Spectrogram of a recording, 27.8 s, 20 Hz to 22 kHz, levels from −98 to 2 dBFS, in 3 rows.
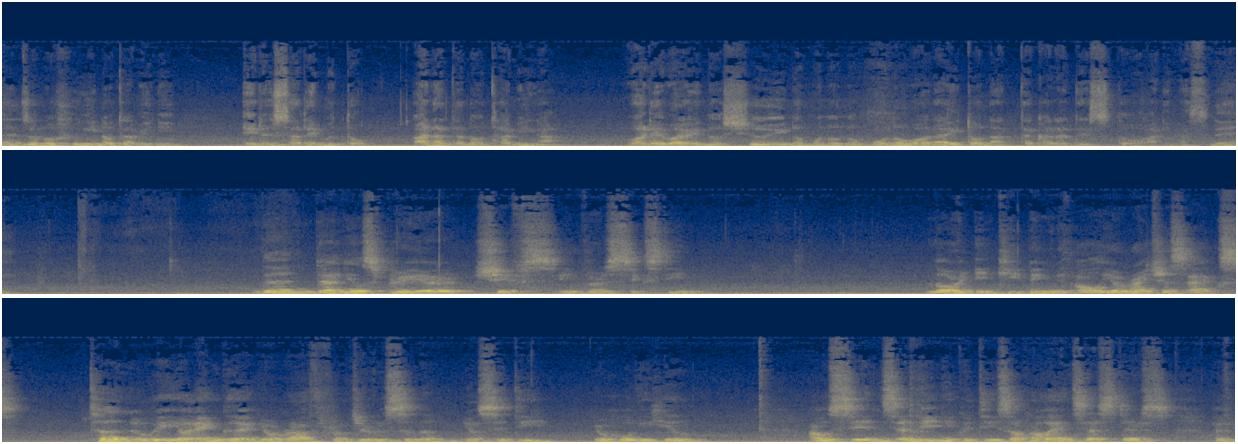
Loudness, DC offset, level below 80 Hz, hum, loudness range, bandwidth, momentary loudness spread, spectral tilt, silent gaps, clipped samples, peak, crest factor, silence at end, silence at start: -26 LUFS; under 0.1%; -46 dBFS; none; 7 LU; 16 kHz; 17 LU; -6.5 dB/octave; none; under 0.1%; -6 dBFS; 20 dB; 0 s; 0 s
